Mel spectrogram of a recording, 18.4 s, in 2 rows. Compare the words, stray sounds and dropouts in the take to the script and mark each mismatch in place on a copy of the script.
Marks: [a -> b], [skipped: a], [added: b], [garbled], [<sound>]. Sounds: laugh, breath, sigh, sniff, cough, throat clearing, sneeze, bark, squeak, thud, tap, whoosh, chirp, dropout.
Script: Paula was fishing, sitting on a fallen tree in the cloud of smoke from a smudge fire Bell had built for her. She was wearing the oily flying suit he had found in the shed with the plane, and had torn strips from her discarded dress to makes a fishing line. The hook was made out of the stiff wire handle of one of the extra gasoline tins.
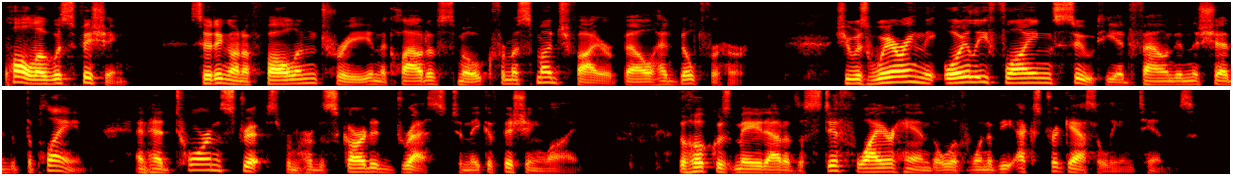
Paula was fishing, sitting on a fallen tree in the cloud of smoke from a smudge fire Bell had built for her. She was wearing the oily flying suit he had found in the shed with the plane, and had torn strips from her discarded dress to [makes -> make] a fishing line. The hook was made out of the stiff wire handle of one of the extra gasoline tins.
